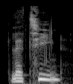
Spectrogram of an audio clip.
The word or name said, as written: latin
